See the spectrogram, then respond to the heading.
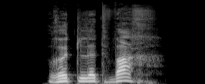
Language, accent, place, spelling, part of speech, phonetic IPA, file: German, Germany, Berlin, rüttlet wach, verb, [ˌʁʏtlət ˈvax], De-rüttlet wach.ogg
- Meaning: second-person plural subjunctive I of wachrütteln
